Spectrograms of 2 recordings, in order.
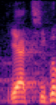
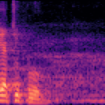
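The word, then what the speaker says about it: يجب: Itu yajibu bacanya ya, nomor 5 itu ya. Yajibu. Yajibu apa yajubu? Yajibu apa yajubu? Yajibu. Bukan yajubu. Bukan ya.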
